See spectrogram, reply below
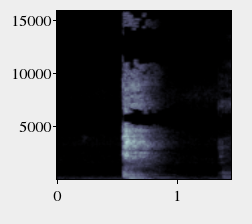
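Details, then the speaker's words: A single short, harsh cough close to throat clearing, from a person with a suspected pollen allergy who is stuffed up, itchy, sneezing a lot and losing their voice. "but yeah so um I'm just like stuffed up and itchy and Sneezy and coughing"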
